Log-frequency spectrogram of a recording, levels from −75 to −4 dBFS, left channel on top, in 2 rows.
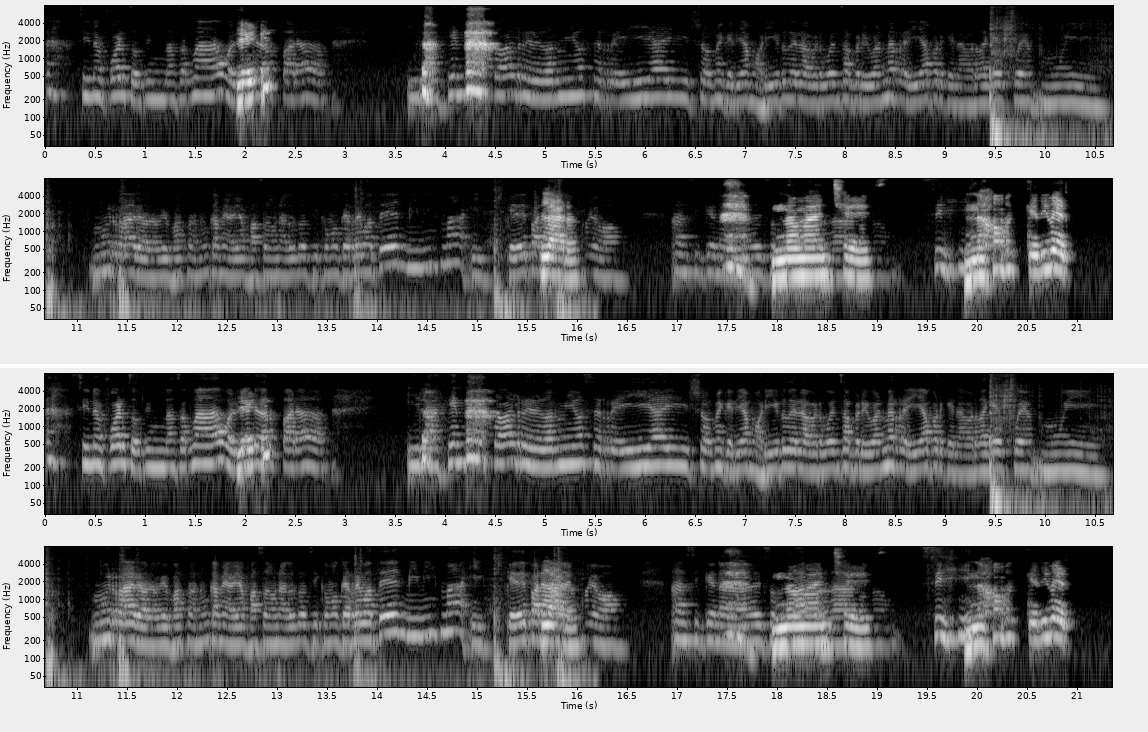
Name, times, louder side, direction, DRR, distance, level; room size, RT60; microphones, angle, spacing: voice 1, 0.0-3.2 3.6-10.7 11.1-19.1 19.5-20.1, right 5 dB, 70° right, 0.4 m, -31 dB
voice 2, 1.9-2.3 3.8-3.9 4.2-4.5 15.6-16.1 17.4-19.0 19.9-20.9, left 5 dB, 45° left, 0.4 m, -18 dB
sound 1, 9.4-16.2, equal, 50° right, 1.0 m, -37 dB
2.9 x 2.4 x 2.2 m
head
